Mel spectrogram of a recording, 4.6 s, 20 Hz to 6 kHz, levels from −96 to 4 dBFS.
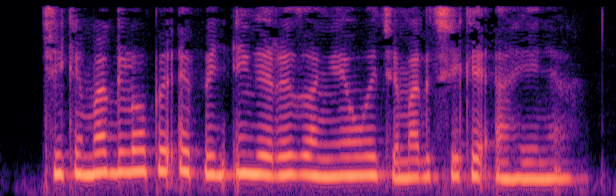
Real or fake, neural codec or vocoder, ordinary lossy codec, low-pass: fake; codec, 16 kHz, 4 kbps, FunCodec, trained on Chinese and English, 50 frames a second; MP3, 32 kbps; 5.4 kHz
